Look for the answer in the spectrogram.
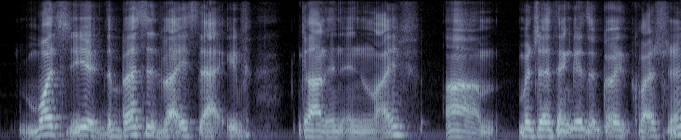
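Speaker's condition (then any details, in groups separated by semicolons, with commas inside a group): Cerebral palsy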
